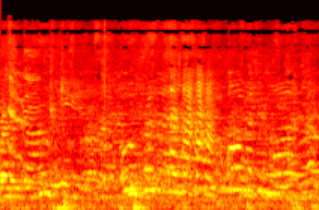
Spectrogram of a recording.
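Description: Several children talking and exclaiming over one another in excited chatter.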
